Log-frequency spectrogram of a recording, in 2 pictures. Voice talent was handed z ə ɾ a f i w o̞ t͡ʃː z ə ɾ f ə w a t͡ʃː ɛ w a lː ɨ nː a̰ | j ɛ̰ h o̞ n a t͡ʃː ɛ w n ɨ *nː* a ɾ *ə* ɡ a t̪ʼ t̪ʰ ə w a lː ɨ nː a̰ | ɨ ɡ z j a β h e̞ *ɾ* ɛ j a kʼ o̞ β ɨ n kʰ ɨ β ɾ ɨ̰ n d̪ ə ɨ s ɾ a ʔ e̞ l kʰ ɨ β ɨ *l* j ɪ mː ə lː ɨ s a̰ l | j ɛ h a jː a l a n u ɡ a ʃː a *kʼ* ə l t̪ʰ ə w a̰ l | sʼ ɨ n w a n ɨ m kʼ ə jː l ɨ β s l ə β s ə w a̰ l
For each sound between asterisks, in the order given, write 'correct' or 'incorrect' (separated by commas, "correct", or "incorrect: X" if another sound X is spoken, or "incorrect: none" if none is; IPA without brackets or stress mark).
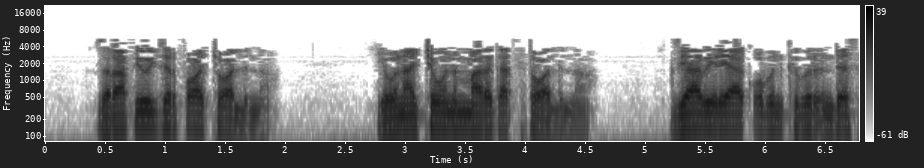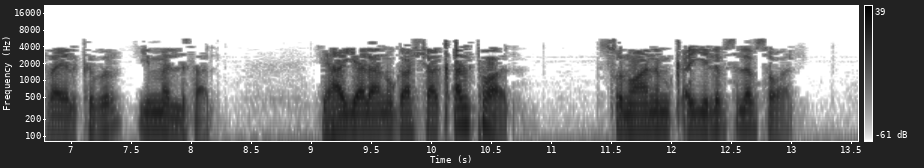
incorrect: mː, correct, correct, incorrect: ɾ, correct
